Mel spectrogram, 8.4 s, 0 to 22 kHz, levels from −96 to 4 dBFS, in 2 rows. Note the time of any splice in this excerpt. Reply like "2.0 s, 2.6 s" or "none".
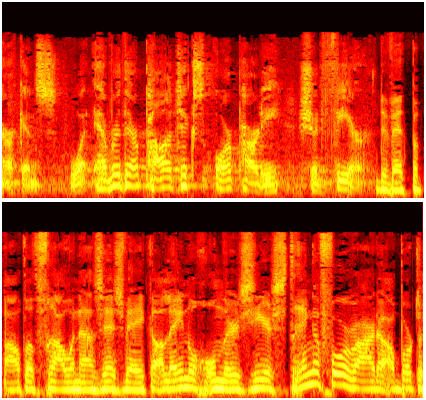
none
